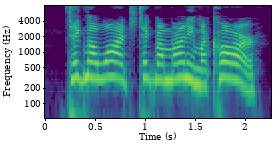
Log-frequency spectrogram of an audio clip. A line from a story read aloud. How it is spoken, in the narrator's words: Believing he was being carjacked, Schiller yelled at the men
